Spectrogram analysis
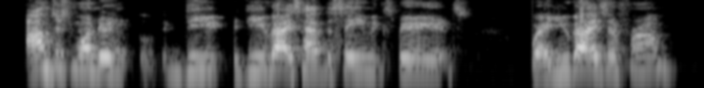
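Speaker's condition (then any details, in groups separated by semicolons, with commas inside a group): Cerebral palsy; voice goes up and down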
